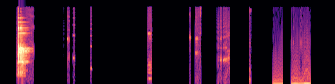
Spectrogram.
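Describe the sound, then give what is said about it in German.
Two beer bottles clink together once in a sharp, bright toast near the start, followed by a few faint small clicks and a soft low rumble toward the end. No one speaks. “Ja, Prost, ja.”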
